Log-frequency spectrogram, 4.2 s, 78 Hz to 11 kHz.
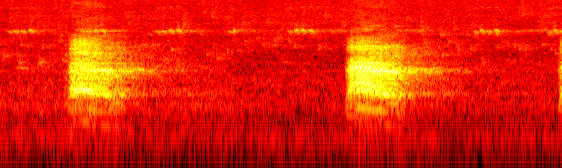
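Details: A roe deer in Germany gives harsh, hoarse barks about two seconds apart at 1:30 am, an alarm when disturbed, likely unsettled by humans or animals.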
